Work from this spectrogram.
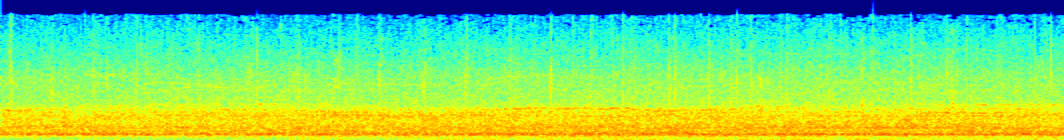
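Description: Basketball arena crowd at Gonzaga versus Tennessee roaring and cheering late in a close game, a dense, steady wash of loud crowd noise with no breaks.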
